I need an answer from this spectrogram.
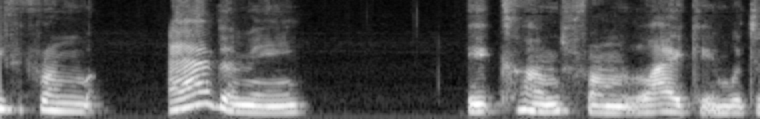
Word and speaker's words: Atomy: How do I pronounce it again? Atomy? Atomy.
